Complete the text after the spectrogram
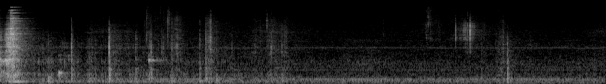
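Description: Fingers peel the skin from an avocado.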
